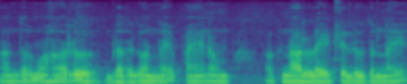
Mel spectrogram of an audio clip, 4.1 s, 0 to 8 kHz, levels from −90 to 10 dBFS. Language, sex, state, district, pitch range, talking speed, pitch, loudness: Telugu, male, Telangana, Hyderabad, 105-110 Hz, 160 wpm, 105 Hz, -18 LUFS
